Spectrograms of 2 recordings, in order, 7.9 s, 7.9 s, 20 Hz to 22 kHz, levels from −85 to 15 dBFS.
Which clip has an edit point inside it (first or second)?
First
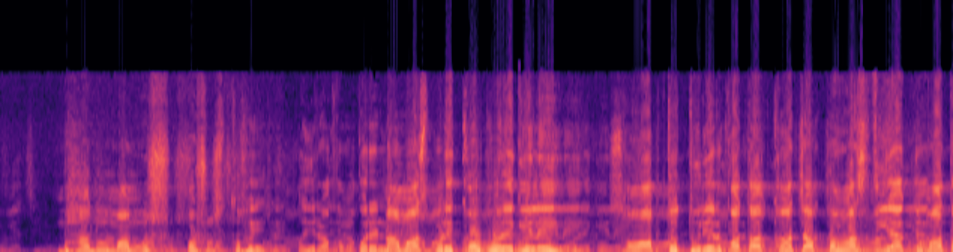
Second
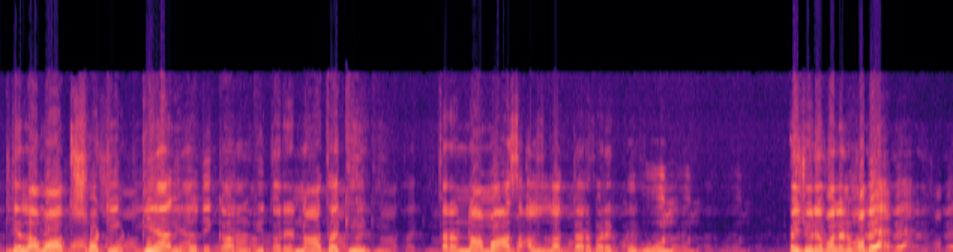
first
